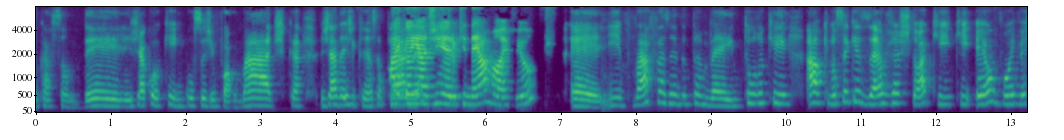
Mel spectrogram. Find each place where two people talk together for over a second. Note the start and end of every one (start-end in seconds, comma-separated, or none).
none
